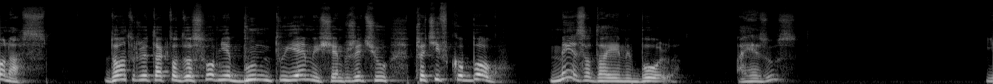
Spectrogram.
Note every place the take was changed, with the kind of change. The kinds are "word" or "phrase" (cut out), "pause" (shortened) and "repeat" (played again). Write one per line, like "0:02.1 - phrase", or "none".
0:01.3 - word
0:01.7 - word
0:03.4 - phrase
0:05.2 - pause
0:06.3 - word
0:07.2 - pause

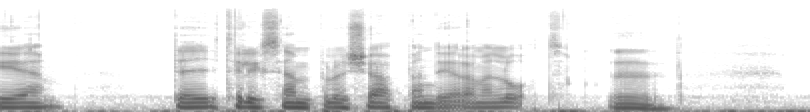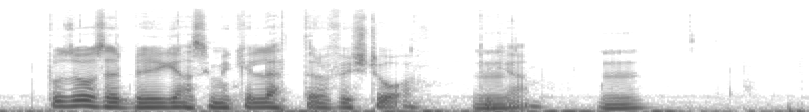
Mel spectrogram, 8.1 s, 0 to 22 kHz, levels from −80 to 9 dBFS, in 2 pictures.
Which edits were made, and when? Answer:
none

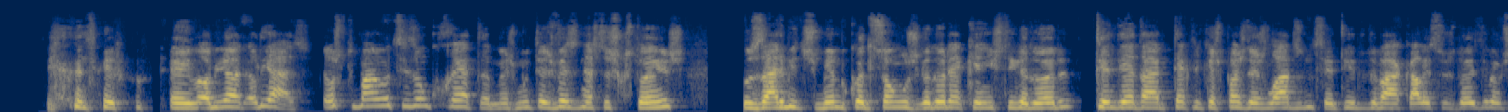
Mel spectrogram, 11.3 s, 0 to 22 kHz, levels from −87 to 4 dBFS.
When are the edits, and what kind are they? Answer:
0:01.1 - pause
0:08.1 - pause

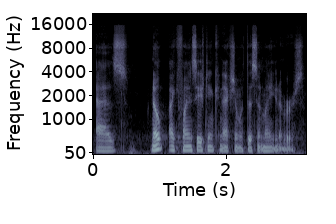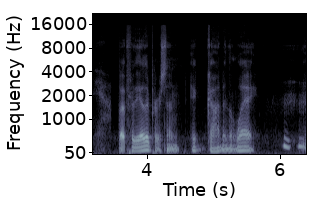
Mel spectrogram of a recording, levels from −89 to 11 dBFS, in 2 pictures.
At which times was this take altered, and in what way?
0:01.3 - word
0:03.5 - pause

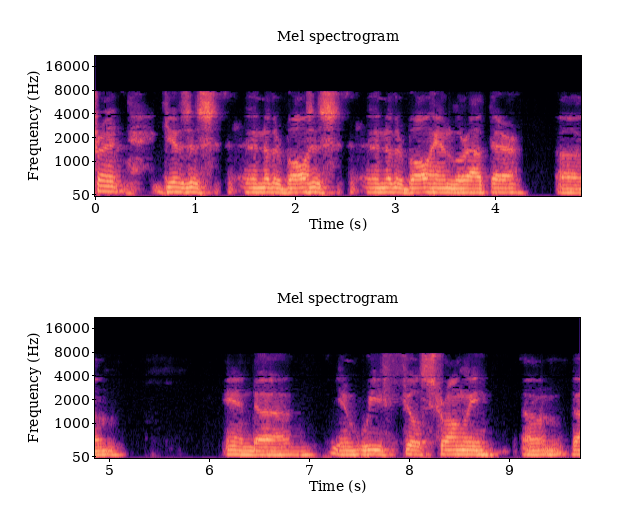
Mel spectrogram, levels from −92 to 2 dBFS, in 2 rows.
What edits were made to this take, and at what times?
0:02.1 - repeat
0:06.1 - phrase
0:07.1 - pause
0:07.5 - word

